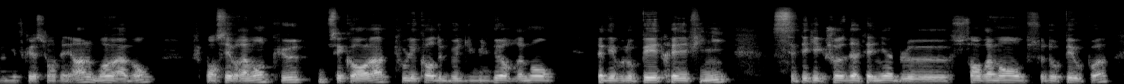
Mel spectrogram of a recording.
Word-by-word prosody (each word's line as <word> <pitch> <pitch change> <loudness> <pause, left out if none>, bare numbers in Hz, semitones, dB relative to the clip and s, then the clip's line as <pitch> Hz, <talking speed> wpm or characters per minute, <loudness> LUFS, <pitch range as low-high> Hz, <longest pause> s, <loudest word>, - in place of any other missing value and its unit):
la 85 - -16
musculation 90 +1 -5
en 90 - -7
général. 115 - -1
Moi, 95 -2 +2
avant, 115 +7 -3 0.4
je - - -21
pensais 95 +1 +1
vraiment 100 +4 +1
que 110 -1 -2 0.2
tous 110 0 -11
ces 100 -3 -1
corps 90 -2 +4
là, 115 - +3
tous - - -7
les 95 -1 -1
corps 95 +1 +2
de 95 - -3
bodybuilders 90 +2 -1
vraiment 95 +2 0 0.4
très - - +4
développés, 95 +2 +3
très - - +3
définis, 95 +5 -2 0.4
c'était 95 - 0
quelque 95 -2 -2
chose 100 -1 +3
d'atteignable, 90 0 +2
heu, 85 -1 -1
sans 100 +3 -1
vraiment 95 +1 +2
se 90 - -10
doper 90 +2 -2
ou 95 - -2
quoi - - -2
95 Hz, 185 wpm, -23 LUFS, 90-100 Hz, 0.4 s, corps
